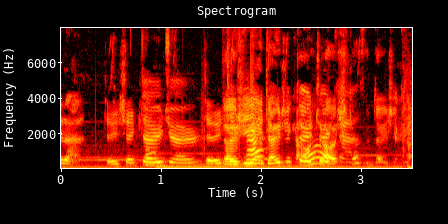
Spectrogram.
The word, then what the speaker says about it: Doja Cat: Doja cat?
